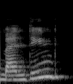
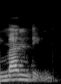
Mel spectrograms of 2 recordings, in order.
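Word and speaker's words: manding: the thing is this there's something called mending I hope my accent is not interfering with her the way I'm pronouncing it but I think it's right it's m a n d i n g mending okay so mending is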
